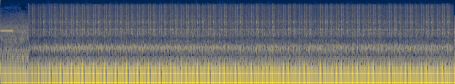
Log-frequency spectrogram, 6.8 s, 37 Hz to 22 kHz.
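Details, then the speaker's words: Car with a multi-point conversion after warm-up: loud, uneven idle with a lumpy low pulse and irregular stumbles; low-rpm misfire that fades past 2,000 rpm. Owner suspects distributor, ECU or jumper harness; wiring believed good. "the car definitely has a low misfire you can feel it you can hear it and it doesn't really affect the driving once you go past 2k rpm"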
